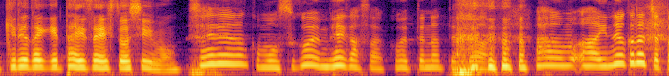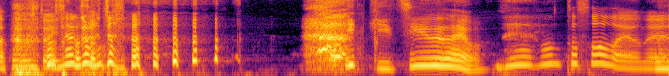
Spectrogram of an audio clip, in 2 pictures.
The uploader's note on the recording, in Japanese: 外で収録したため雑音sorry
